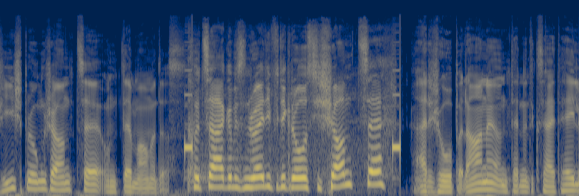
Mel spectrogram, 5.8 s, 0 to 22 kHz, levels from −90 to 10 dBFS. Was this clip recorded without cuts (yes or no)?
no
